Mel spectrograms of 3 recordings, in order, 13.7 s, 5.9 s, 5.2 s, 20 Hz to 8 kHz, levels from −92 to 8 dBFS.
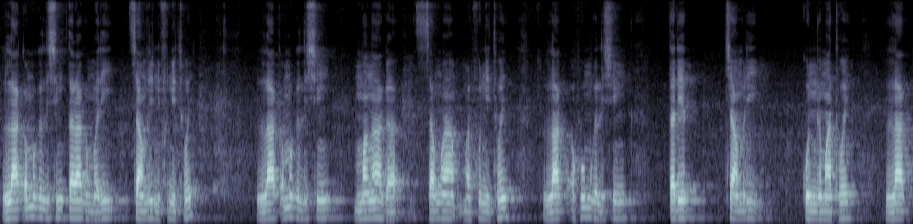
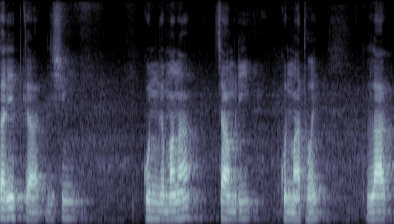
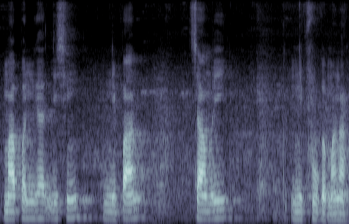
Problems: constant background noise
